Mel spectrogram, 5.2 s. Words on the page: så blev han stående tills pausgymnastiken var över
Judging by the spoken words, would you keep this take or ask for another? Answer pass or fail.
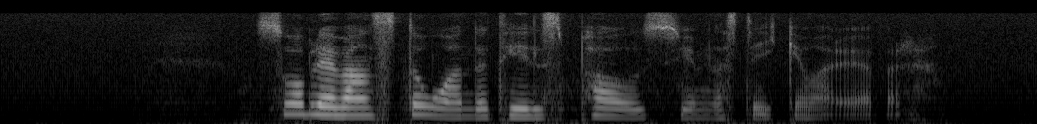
pass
